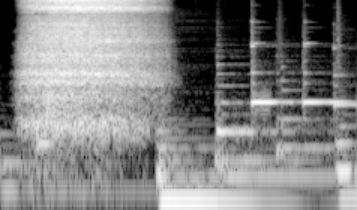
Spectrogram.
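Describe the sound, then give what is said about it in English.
A deep breath in: a long, airy, hissing inhale lasting over a second, followed by soft, sustained musical tones with a few gentle chime-like notes. “let's take a few breaths. One breath.”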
